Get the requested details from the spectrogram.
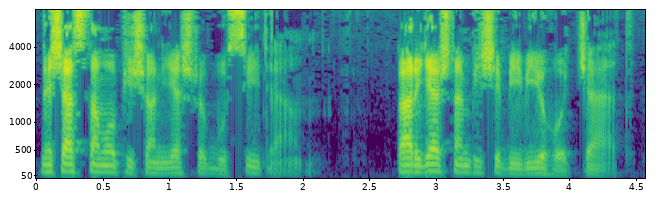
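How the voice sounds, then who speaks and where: A man narrating a first-person audiobook in a calm, measured way. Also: low voice, no room sound, clean studio sound.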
